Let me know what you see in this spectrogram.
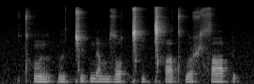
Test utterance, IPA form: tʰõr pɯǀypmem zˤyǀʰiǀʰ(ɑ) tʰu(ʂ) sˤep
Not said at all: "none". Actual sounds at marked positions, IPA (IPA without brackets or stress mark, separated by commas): ɑ, ʂ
